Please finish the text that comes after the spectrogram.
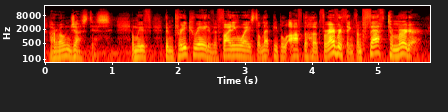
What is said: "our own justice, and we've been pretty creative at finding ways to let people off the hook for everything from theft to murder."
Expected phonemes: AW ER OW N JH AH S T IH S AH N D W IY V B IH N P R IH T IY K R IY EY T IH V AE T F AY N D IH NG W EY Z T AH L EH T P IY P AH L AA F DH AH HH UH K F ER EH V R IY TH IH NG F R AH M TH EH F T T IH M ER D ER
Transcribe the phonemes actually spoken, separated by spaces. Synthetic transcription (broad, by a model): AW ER OW N JH AH S T IH S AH N W IY V B IH N P R IH T IY K R IY EY T IH V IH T F AY N D IH NG W EY Z T AH L EH T P IY P L AA F DH AH HH UH K F ER EH V R IY TH IH NG F R AH M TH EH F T T IH M ER D ER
